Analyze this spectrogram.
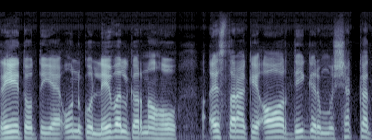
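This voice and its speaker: A man's very slow speech, fairly even in intonation, with a dry sound and no echo. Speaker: field reporter. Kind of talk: news report to camera. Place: open country. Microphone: handheld.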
